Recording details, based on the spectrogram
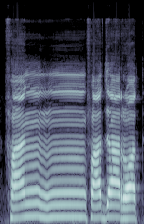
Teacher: এই নুন সাকিনের পরে ফাটি হলো ইকফার হরফ, যার কারণে এই নুন সাকিনটি আমরা গুনাহ করে পড়ছি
